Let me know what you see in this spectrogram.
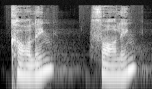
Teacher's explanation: Das Original und die Übersetzung verwenden sogenannte weibliche oder klingende Reime. Das heißt, Beide Zeilen enden auf je zwei reimende Silben. Die erste ist betont, die zweite unbetont. Beispiel Zeilen 1 und 2, calling, falling und in der Übersetzung wieder, nieder.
